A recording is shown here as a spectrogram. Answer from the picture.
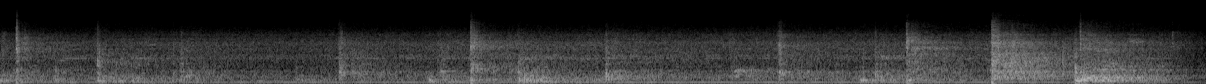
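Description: Badminton rackets hitting a shuttlecock in a rally: sharp hits spread a second or several apart, over the steady low hum of an old newsreel soundtrack. There is a louder noisy stretch near the end.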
